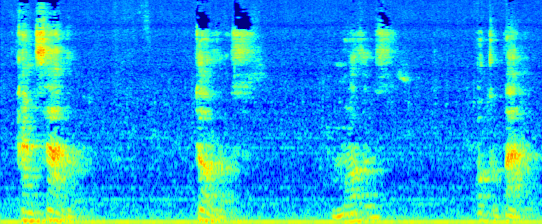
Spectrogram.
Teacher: The soft D is pronounced as if it's TH.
